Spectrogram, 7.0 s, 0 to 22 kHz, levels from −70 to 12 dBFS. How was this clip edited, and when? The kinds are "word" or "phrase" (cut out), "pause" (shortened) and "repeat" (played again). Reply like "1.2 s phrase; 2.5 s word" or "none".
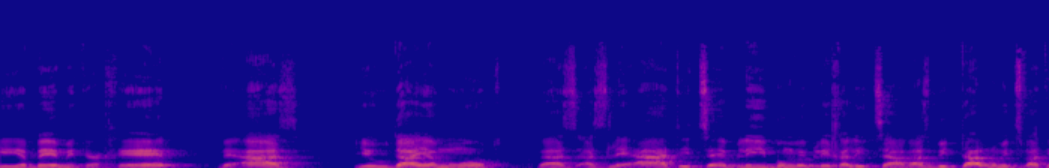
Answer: none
